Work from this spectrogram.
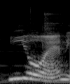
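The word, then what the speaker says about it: bon: in case of B-O-N, it is bo. A nasal sound is coming.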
